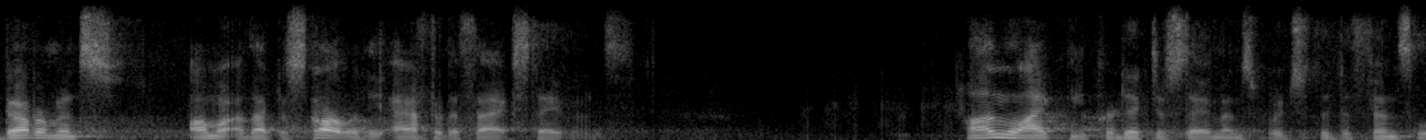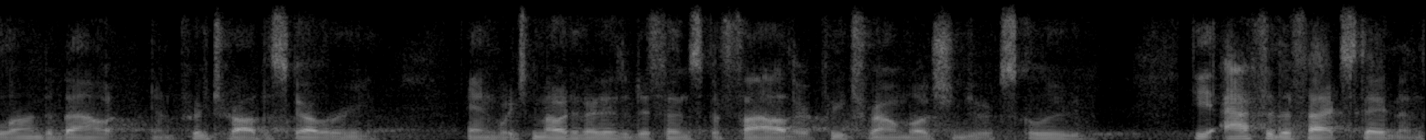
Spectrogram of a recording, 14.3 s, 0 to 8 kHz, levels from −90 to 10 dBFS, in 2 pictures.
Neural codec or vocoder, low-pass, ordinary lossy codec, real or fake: codec, 16 kHz, 0.8 kbps, ZipCodec; 7.2 kHz; Opus, 16 kbps; fake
